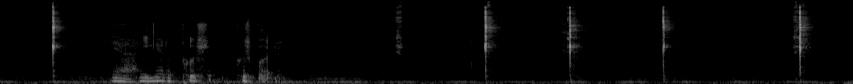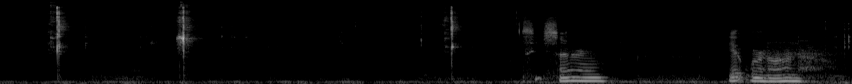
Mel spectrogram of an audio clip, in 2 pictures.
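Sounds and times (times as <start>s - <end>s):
folding knife clicking open and shut: 0.5s - 0.7s, 4.7s - 5.9s, 6.6s - 6.8s, 7.9s - 8.2s, 9.0s - 9.4s, 10.3s - 10.7s, 12.8s - 13.2s.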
